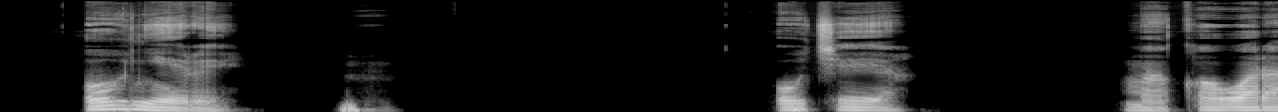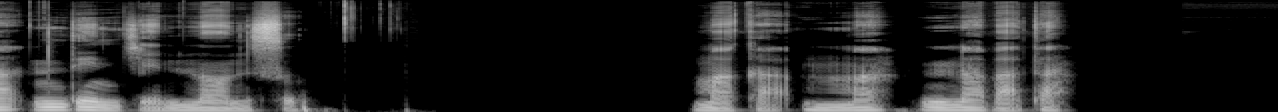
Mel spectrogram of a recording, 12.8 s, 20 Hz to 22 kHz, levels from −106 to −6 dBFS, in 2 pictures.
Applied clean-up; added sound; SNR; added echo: neural mask model DeepFilterNet 3.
